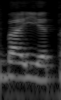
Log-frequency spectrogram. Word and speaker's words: Bahía: O H de Bahia também não é pronunciado.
